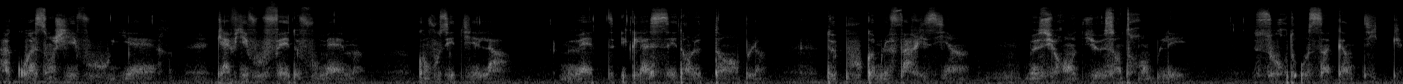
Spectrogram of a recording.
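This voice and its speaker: Whispered at a very slow pace, the voice breaks into long, frequent pauses over noticeable background noise. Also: woman. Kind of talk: literary reading of a passionate letter from a lover. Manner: whispered, soft, slow.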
